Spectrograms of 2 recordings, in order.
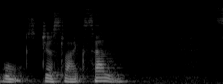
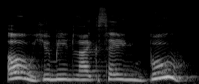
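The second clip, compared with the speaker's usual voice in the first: shouted boo; 6 semitones higher, 7 dB louder than usual. Acted. Scare demonstration repeated.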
